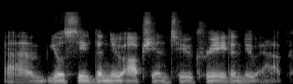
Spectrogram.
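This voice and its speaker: A man's voice: low-pitched, completely flat delivery, moderate pace, gravelly, sharp tone, no echo. A man in his thirties co-hosting a casual instructional chat on a video call. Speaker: co-host, app company team member. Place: indoors on a video call, virtual background.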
